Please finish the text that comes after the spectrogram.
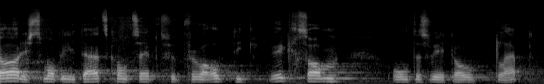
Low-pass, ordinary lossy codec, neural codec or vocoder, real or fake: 14.4 kHz; none; codec, 44.1 kHz, 7.8 kbps, DAC; fake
